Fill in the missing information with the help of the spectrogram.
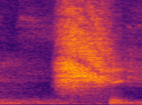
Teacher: huruf shin ini memiliki sifat tafasyi, yaitu meluasnya udara di dalam mulut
